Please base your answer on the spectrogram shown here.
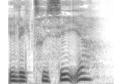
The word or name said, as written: elektrisere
